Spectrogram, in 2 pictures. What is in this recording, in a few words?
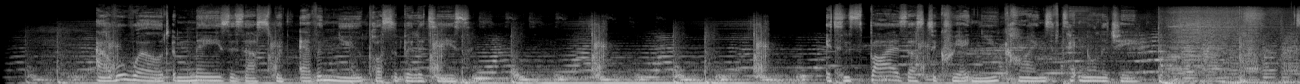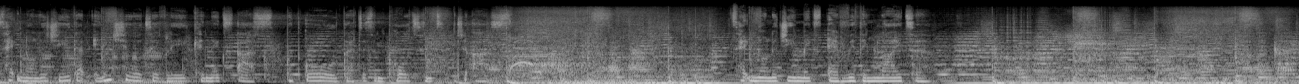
commercial car advert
